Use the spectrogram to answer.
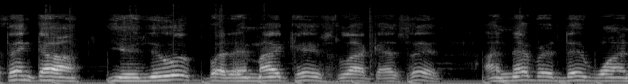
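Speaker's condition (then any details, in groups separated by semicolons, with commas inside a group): ALS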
